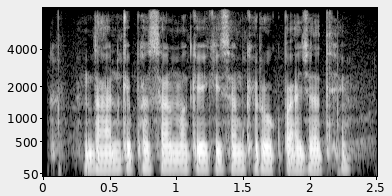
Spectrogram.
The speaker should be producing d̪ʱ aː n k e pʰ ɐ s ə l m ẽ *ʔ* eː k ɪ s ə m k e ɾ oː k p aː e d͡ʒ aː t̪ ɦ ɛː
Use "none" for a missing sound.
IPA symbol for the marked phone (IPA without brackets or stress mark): k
